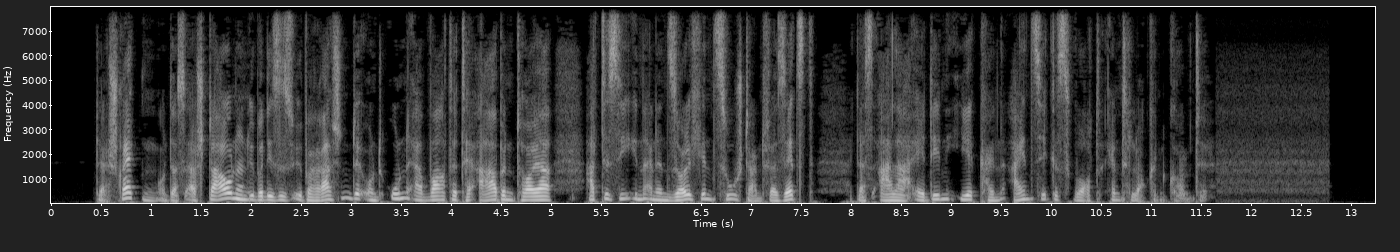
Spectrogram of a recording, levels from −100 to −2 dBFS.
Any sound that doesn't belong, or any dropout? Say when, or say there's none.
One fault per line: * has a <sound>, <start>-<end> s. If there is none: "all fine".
all fine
